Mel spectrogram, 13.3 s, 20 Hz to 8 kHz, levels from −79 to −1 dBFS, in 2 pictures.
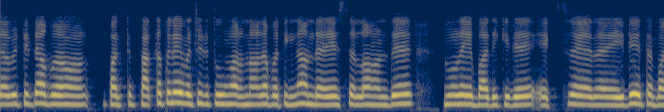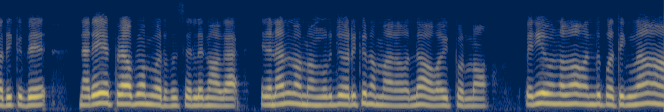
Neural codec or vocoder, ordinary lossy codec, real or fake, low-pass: codec, 16 kHz, 1 kbps, FunCodec, trained on LibriTTS, 50 frames a second; none; fake; none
